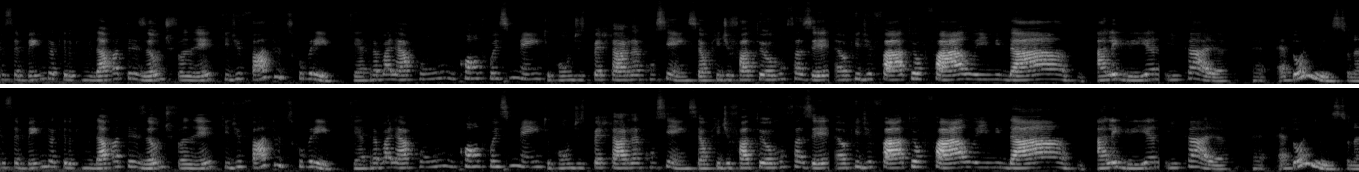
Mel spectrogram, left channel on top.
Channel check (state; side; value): normal; both; correlation 0.51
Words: aquilo que me dava tesão de fazer, que de fato eu descobri, que é trabalhar com autoconhecimento, com o despertar da consciência. É o que de fato eu amo fazer, é o que de fato eu falo e me dá alegria. E, cara, é doido isso,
